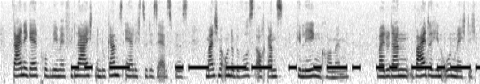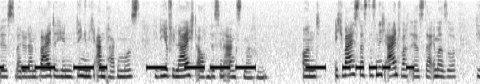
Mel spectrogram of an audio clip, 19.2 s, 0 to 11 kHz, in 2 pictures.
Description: Morse code, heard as a keyed tone, hand-sent with a paddle, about 9 wpm, 530 Hz, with speech in German. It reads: IT AMERICAN TO THE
